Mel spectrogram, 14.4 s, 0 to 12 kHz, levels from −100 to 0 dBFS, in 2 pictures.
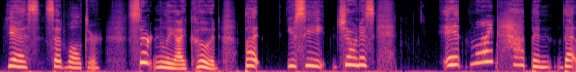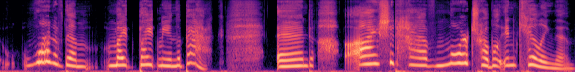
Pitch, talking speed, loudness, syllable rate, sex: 310 Hz, 135 wpm, -19 LUFS, 4.0 syllables/s, female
